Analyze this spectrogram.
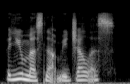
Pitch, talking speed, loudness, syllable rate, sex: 205 Hz, 275 wpm, -16 LUFS, 6.4 syllables/s, female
